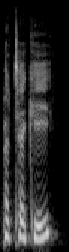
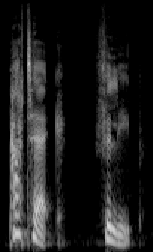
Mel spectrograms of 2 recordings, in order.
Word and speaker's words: Patek Philippe: you can answer this is how do you pronounce pek Philip well it's not peki it's not petique it's Patek Philip there we go you heard it here pek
